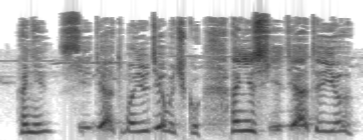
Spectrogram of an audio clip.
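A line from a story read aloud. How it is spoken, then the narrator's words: Whimpering. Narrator (Russian): скулила Ребекка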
